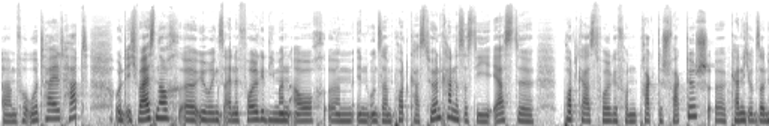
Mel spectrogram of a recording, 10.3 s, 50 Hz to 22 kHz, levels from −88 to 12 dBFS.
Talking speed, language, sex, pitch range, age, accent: 180 wpm, German, female, 180-220 Hz, 20-39, German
